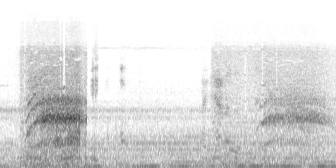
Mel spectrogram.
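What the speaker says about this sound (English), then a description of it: "You can hear a woman scream." A woman screams late at night outside a nightclub, a long, loud, harsh cry with a strained upper edge, then a second, fainter scream or shout a few seconds later over a low background hum.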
